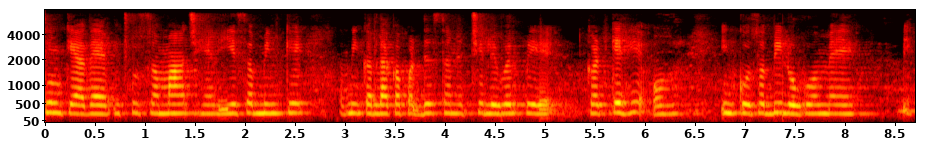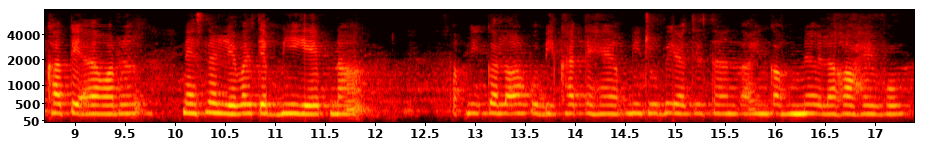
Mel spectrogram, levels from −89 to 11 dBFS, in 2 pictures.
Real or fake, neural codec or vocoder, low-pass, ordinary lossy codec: fake; codec, 24 kHz, 0.9 kbps, WavTokenizer, medium speech release version 1; 7.2 kHz; none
